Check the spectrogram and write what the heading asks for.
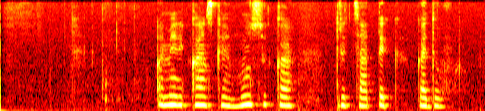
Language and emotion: Russian, neutral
